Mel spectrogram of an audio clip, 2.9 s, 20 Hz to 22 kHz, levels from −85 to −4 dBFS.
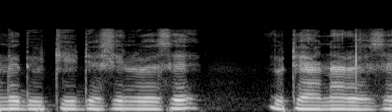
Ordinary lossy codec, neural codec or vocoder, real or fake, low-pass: none; none; real; none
